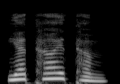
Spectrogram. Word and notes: ಯಥಾಯಥಂ: yathāyatham

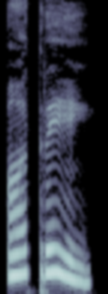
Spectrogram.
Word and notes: ಆದೊರೆಯ: Kannada

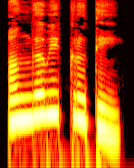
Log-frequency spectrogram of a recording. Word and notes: ಅಂಗವಿಕೃತಿ: Kannada

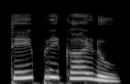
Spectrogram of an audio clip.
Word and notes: ಟೇಪ್‍ರಿಕಾರ್ಡು: ṭēp rikārḍu

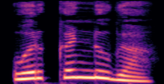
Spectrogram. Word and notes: ಒರ್ಖಂಡುಗ: orkhaṇḍuga

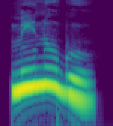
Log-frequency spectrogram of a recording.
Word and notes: ಮಿನುಕು: minuku

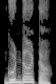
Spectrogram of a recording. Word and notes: ಗೊಡ್ಡಾಟ: goḍḍāṭa

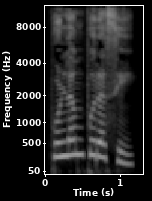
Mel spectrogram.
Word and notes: ಪುಳ್ಳಿಂಪುರಸೆ: Kannada

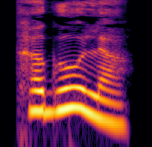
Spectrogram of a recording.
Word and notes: ಖಗೋಲ: khagōla

